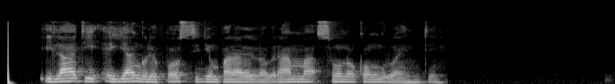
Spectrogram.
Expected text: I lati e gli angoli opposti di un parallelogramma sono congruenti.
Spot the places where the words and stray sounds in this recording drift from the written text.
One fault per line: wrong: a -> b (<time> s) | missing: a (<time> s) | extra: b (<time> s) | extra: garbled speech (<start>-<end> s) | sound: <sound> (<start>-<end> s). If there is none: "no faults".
no faults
